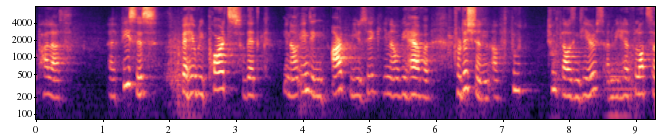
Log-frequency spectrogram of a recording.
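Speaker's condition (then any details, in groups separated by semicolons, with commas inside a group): No condition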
